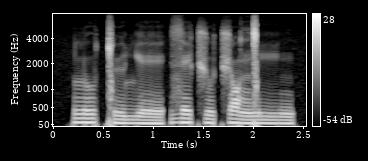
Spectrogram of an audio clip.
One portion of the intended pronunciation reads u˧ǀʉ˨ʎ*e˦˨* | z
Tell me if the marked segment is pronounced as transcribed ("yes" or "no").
no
